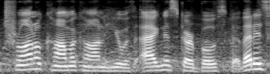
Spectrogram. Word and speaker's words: Garbowska: are at the Toronto ComicCon here with Agnes garbosa that is how you pronounce it right yep that's actually exactly how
